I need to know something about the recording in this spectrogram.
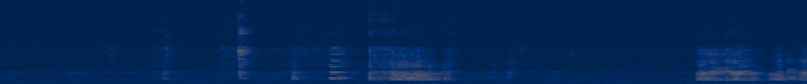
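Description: Playback through the small speaker of a handheld digital voice recorder: a steady hiss with a few short clicks, a brief voice-like burst about four seconds in, and more voice-like sound near the end, as a supposed spirit voice is replayed.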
